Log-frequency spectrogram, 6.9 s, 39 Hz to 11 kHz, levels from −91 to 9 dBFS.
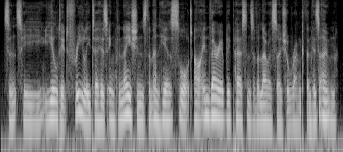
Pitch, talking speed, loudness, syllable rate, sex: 120 Hz, 200 wpm, -18 LUFS, 5.4 syllables/s, male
